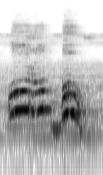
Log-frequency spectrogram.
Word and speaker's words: urubu: tônica sílaba mais forte independente se será acentuada ou não urubu então tivemos aqui a palavra urubu o bumbum não está acentuado mas é uma sílaba tônica então quando a última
